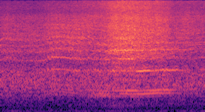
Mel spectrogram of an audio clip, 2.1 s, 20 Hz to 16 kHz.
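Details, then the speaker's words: GEPRC KHX5 freestyle FPV quad in flight: steady airy roar with high tones swelling briefly, from its low-pitch props; normal, nothing wrong. "St a listen at the noise yeah that's from those low pitched props"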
